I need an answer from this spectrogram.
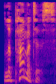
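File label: "lipomatous", British English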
